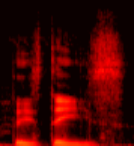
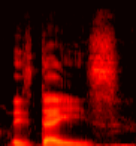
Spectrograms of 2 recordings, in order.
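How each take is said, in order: First: "Ds" said as the letter D, tees; "These Ds" with Ds as the letter name. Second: Said in the usual way. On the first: Shown as a demonstration. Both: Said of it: "I don't know why I said these Ds".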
